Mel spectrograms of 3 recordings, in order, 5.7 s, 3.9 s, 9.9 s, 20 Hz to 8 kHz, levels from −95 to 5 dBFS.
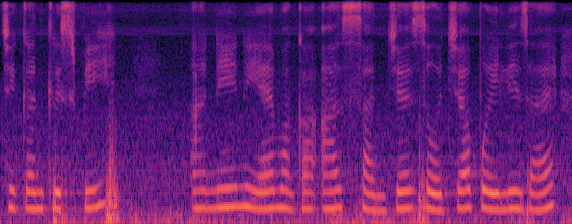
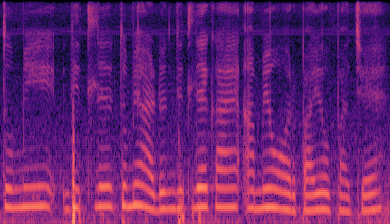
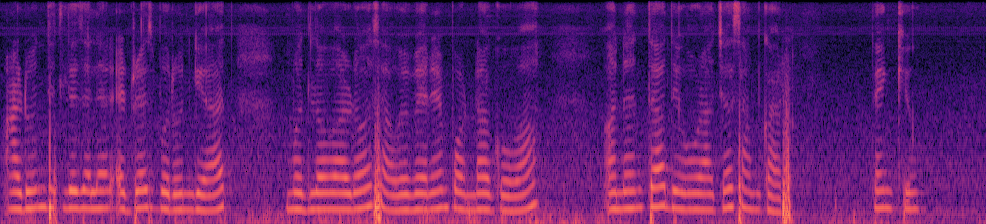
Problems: background sounds at intervals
